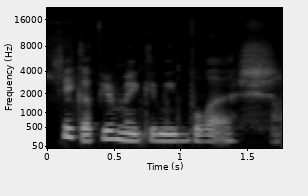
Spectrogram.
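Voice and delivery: ordinary talk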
